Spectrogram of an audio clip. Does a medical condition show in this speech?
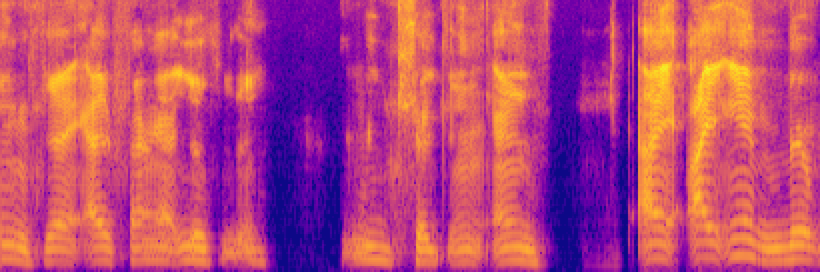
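Yes: cerebral palsy; neck surgery went badly.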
